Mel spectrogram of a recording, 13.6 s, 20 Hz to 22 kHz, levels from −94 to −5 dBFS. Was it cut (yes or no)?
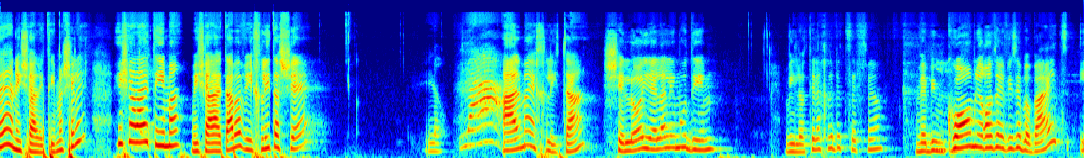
yes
